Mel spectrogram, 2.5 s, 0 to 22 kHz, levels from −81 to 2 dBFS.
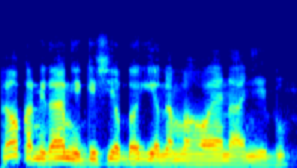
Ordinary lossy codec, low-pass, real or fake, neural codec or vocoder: none; 14.4 kHz; fake; codec, 32 kHz, 1.9 kbps, SNAC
